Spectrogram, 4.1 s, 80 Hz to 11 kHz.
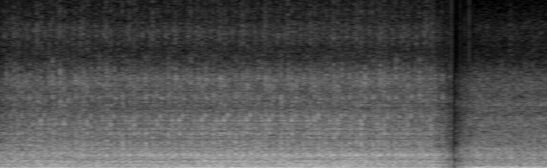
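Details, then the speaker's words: International DT466E dump truck diesel after replacing failed number 2 injector and priming fuel: deep steady idle, even low thrum, no misses or knocks; smoke off turbo from burning oil residue; normal idle. "it sounds like it's running smooth though I don't know like over here there's a lot of smoke coming off the turbo"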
